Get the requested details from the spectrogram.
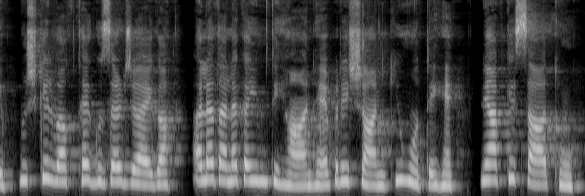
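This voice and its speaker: A woman's voice: a little high, close to an everyday voice. A woman voicing a chatty, cheeky and loving young bride in a narrated storybook voice-over. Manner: chatty, playful and affectionate.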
